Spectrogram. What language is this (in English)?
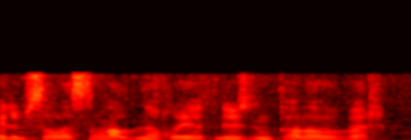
Kazakh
